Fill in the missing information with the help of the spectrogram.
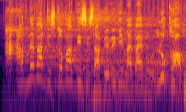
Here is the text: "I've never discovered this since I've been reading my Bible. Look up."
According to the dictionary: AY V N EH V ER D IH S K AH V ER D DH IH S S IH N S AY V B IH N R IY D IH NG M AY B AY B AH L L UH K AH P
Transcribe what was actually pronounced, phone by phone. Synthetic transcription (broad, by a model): AY V N EH V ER D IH S K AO V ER D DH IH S S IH S AY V B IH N R IY D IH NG M AY B AY B AH L L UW K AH P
